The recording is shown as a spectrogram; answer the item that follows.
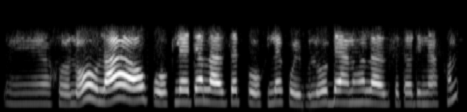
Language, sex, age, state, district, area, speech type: Assamese, female, 18-30, Assam, Golaghat, urban, conversation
